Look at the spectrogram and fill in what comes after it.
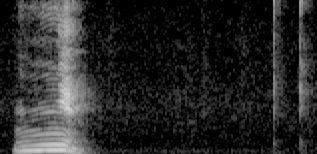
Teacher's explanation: останній звук нь це приголосний м'який позначаємо двома рисочками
